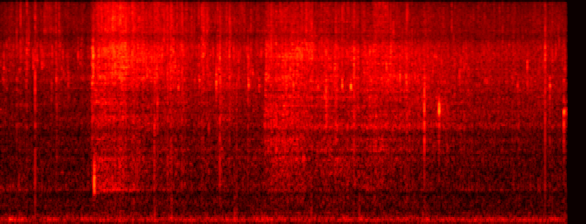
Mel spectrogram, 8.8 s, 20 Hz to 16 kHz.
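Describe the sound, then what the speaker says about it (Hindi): Potatoes frying in about two tablespoons of oil in a pan beside roasting masala, a continuous close sizzle that jumps louder after the first second and stays steady with faint stirring scrapes. "मैं आलू बहुत थोड़े से 2 टेबलस्पून ऑयल में फ्राई करके इसमें आलू भी डाल दूँगी"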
